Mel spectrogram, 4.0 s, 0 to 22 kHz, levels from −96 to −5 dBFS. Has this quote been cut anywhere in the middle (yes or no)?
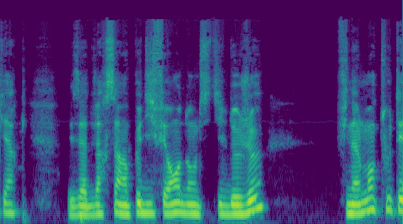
no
